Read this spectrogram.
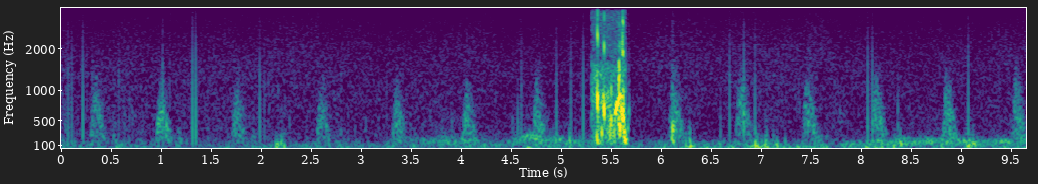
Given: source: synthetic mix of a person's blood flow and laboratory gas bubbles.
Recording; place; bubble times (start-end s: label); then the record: Doppler ultrasound of blood flow; subclavian vein
5.30-5.70 s: bubbles
6.10-6.15 s: bubbles
From the record:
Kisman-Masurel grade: 213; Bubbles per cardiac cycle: several, 3 to 8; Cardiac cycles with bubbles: 1 to 10%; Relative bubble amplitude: loud (0.450 to 0.775); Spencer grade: 1 (occasional bubble signal discernible with the cardiac motion signal, with majority of cardiac periods free of bubbles); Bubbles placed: anywhere in the cardiac cycle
